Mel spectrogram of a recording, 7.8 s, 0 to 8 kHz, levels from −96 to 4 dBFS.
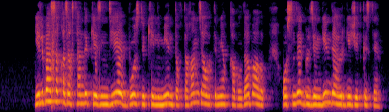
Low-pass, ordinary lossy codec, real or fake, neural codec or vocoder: none; none; real; none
